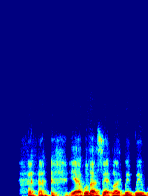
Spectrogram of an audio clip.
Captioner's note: laughs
